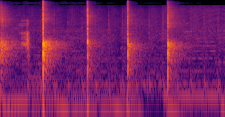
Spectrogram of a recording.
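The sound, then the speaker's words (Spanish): Hand clapping: four loud, sharp claps at a slow, even pace, each a crisp isolated smack with quiet between them and no voices. “Solo puedo levantarme y aplaudir.”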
